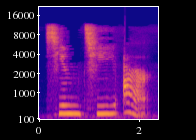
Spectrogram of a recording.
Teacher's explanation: Er này cần phải uốn lưỡi lên khi mà đọc. Mà đọc mạnh xuống dưới vì nó là thanh 4.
